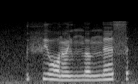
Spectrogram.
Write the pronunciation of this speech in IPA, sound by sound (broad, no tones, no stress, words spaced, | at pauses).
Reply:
fʲɔɾœ̃lʲ ŋœŋɛs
